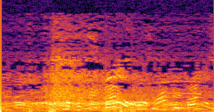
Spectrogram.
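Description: Spectators' voices at a children's football match: indistinct overlapping chatter and calls from the sideline.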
